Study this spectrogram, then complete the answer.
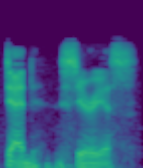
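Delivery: a pretend solemn vow to get serious; mock dead serious. Shown as a demonstration. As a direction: play it grave and slow, tongue in cheek. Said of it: "dead serious now".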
